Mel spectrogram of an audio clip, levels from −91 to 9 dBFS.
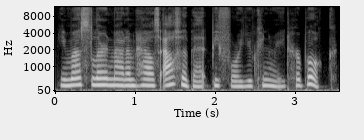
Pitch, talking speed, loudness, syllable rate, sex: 235 Hz, 205 wpm, -16 LUFS, 5.0 syllables/s, female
